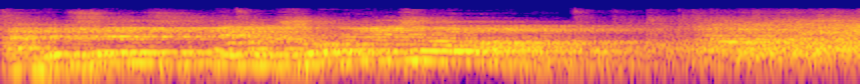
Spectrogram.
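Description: A man announces loudly over a loudspeaker.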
